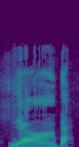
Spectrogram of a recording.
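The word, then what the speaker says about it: 玩吧: 네, 자, 놀자라는 표현을 중국어로는 왈바. 알바요? 알바랑 비슷해요. 왈바. 한 번 더. 왈바. 네, 왈과 왈부하다 할 때 그 왈 발음이랑 똑같아요. 이게 놀다.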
